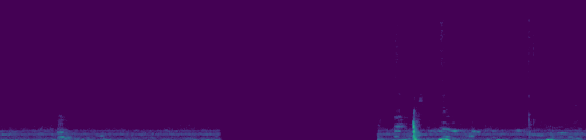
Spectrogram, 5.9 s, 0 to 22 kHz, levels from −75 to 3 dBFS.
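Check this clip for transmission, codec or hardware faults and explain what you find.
One fault: a long network dropout from 2.19 to 3.78 s. The last sound smears into a brief fading buzz, then about 1.5 s of near silence, likely because packets stopped arriving. The speech resumes with about 1.6 s missing, which a natural pause would not cause.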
